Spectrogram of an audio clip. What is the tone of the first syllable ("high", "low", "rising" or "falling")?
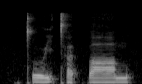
rising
